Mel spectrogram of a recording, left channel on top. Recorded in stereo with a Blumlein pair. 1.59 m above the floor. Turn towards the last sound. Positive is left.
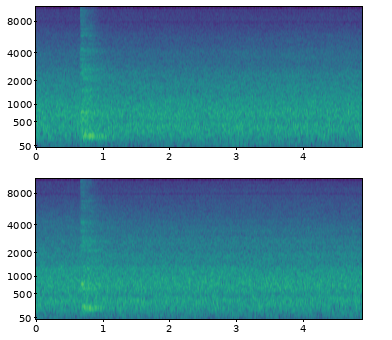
turn(degrees=20)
